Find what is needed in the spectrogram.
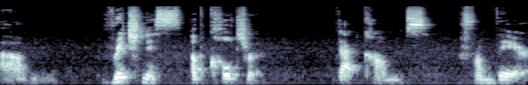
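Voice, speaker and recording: A woman speaks at a very slow pace. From moved around as military child, born New Orleans. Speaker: dancer. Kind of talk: interview conversation. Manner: hesitant, many ums.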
